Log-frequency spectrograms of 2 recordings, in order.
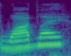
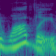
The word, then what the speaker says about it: Wadleigh: Which you think is still pronounced Wadley? – I don't know. W-A-D-L-E-I-G-H. It's still around. – Well, it's probably Wadley, right? – Probably. That sounds way better.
